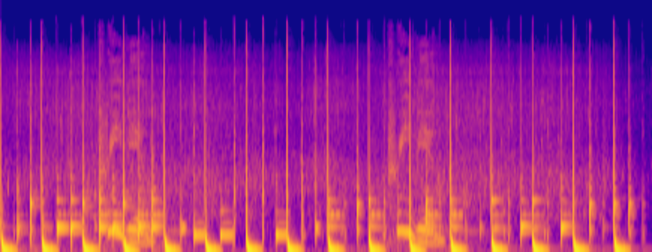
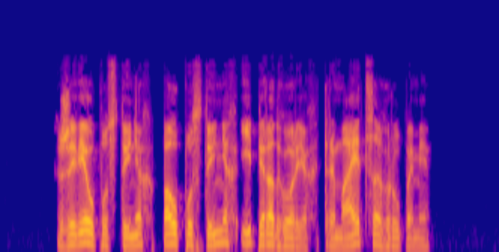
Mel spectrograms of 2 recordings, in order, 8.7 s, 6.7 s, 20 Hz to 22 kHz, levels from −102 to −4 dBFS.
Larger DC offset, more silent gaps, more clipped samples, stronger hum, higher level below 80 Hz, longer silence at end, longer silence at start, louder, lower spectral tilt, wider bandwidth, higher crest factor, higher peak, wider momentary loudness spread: neither; neither; neither; neither; first, -22 dBFS vs -58 dBFS; second, 0.25 s vs 0.95 s; second, 0 s vs 0.75 s; first, -22 LUFS vs -26 LUFS; first, -7 dB/octave vs -5 dB/octave; first, 13 kHz vs 9.6 kHz; second, 16 dB vs 22 dB; about the same, -4 dBFS vs -6 dBFS; second, 7 LU vs 13 LU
